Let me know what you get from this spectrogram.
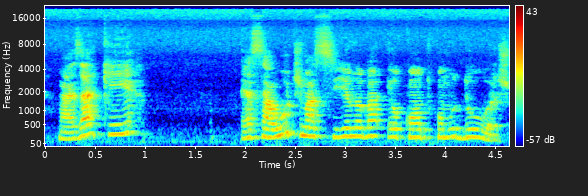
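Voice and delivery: usual speaking voice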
